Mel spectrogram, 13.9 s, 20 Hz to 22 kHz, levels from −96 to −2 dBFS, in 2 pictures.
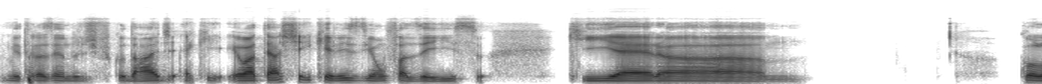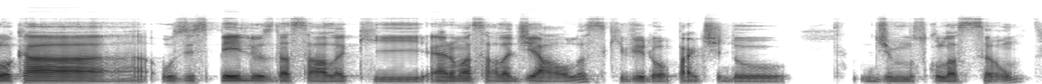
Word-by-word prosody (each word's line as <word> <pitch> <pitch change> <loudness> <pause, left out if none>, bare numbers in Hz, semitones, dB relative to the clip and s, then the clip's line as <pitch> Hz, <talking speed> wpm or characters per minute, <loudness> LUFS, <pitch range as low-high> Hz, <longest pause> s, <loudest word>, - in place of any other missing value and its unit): me 95 -1 -6
trazendo 95 0 -1
dificuldade - - -1
é - - -5
que - - -11
eu 100 - +4
até 100 - +4
achei - - 0
que - - -2
eles 100 0 0
iam 95 -1 -1
fazer 90 -2 -1
isso, 90 +2 -6 0.6
que 95 0 +2
era 90 -2 +4 1.7
colocar 90 -3 +4
os 95 0 -6
espelhos 100 -1 +1
da 90 - +1
sala, 85 -1 -1
que 80 -1 -8
era 90 0 +1
uma 90 0 0
sala 90 -3 -3
de 85 - -2
aulas, 80 +1 -3
que - - -15
virou 80 - -3
parte - - -4
do 80 -1 -7 0.5
de 85 0 -7
musculação. 85 -1 -5
90 Hz, 140 wpm, -25 LUFS, 85-95 Hz, 1.7 s, eu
